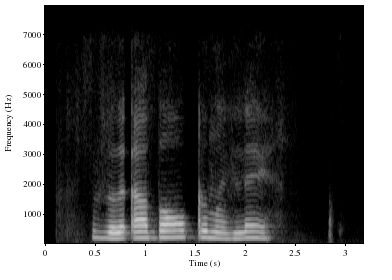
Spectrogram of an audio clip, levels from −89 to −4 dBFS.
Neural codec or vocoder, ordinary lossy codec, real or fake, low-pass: codec, 16 kHz, 0.5 kbps, FunCodec, trained on Chinese and English, 25 frames a second; Opus, 24 kbps; fake; 7.2 kHz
